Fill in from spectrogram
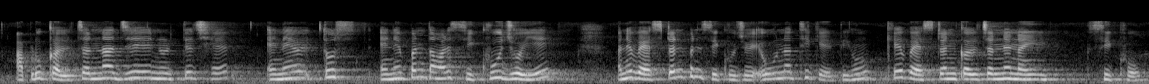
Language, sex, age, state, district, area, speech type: Gujarati, female, 18-30, Gujarat, Surat, rural, spontaneous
